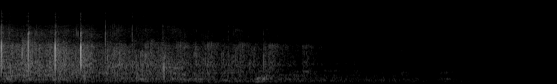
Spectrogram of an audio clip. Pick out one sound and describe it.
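An audience applauds in a large hall, and the clapping fades away.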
